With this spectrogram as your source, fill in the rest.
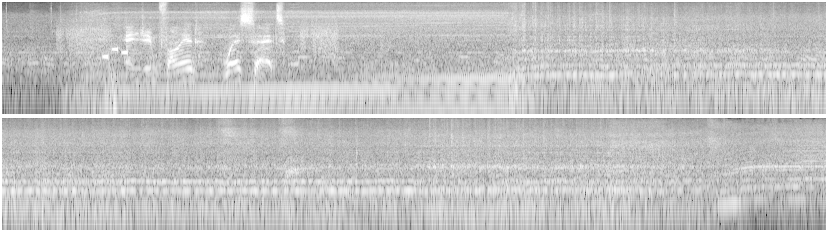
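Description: A racing car engine starts up and idles with a steady hum.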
